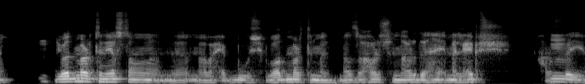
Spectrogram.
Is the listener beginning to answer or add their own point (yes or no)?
yes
